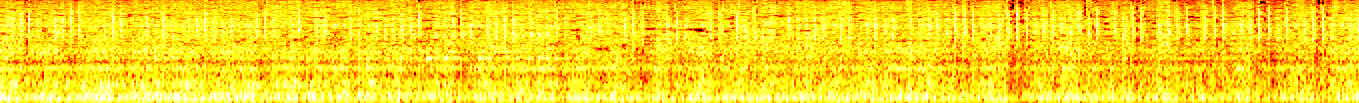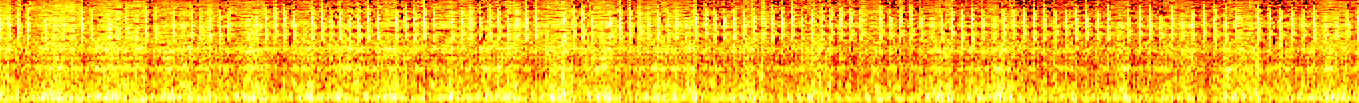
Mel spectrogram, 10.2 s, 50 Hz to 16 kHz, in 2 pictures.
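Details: Izh Jupiter 5 two-stroke motorcycle running fast with a rattly, uneven tapping about four times a second over the buzz; knocking from inside the engine, cause unclear.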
